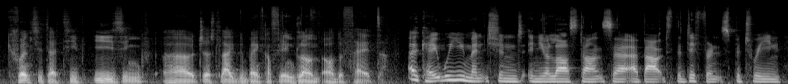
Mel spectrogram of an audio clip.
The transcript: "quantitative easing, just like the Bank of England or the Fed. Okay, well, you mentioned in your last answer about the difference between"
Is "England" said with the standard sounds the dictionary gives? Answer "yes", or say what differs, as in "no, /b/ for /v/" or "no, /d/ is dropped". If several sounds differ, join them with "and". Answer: no, /d/ is dropped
